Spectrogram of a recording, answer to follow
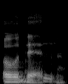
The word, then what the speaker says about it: Odin: you're basically saying Odin, because the hard D is the more modern pronunciation. The classic pronunciation is Odin, like that.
